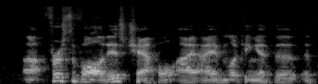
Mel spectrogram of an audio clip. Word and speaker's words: Chappell: First of all, it is Chappell. I am looking at the PGA Tour's media guide. They actually have a pronunciation right there next to his name as Chap Pole with the emphasis on Chap.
